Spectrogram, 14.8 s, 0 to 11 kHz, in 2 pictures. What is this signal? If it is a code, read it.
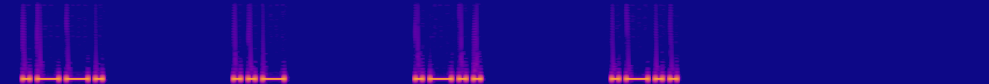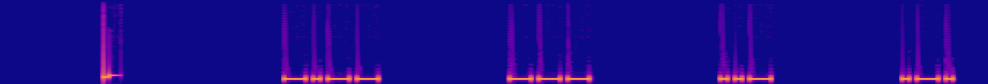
Morse code, heard as a keyed tone, about 22 wpm, spaced as for 8 wpm, 700 Hz. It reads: PULL YOUR
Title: 6x Character Spacing - Top 500 Words - 22wpm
